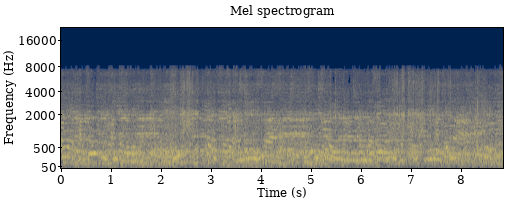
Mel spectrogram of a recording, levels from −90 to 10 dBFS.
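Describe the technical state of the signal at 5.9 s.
Gain pumping is present at 5.9 s and runs through the whole clip. The input level is likely set far too hot, so a fast limiter or compressor clamps down on each loud sound and then lets go. The gain swings by around 10 dB under every loud event, leaving the dynamics squashed and breathing. The call codec's band limit near 8 kHz also applies here.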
